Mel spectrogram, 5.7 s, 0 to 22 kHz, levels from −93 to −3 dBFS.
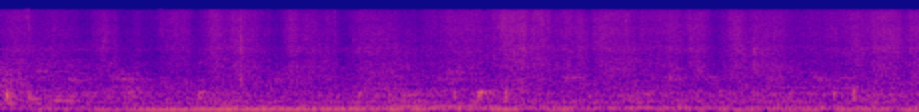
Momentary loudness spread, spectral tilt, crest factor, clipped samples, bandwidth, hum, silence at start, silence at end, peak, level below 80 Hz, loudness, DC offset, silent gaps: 5 LU; -2.5 dB/octave; 18 dB; under 0.1%; 16.5 kHz; none; 0 s; 0 s; -28 dBFS; -54 dBFS; -45 LUFS; under 0.1%; none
